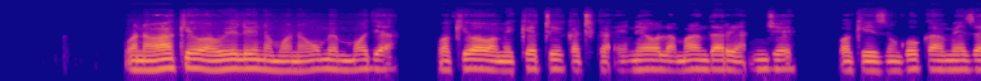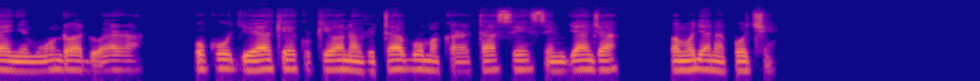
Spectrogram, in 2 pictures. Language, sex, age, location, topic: Swahili, male, 25-35, Dar es Salaam, education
